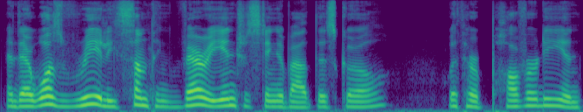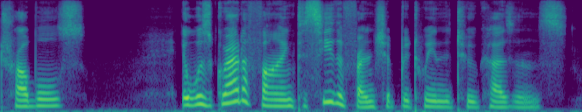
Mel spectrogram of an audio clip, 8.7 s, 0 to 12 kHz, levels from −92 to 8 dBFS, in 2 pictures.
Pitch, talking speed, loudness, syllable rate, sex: 190 Hz, 180 wpm, -18 LUFS, 5.8 syllables/s, female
